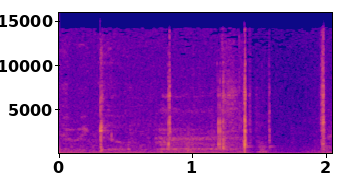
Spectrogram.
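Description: Handling noise close to a handheld camera's microphone: soft rustling of fabric with a few sharp clicks, over a steady low hum. It goes quieter for a moment near the end.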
